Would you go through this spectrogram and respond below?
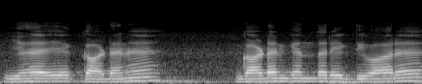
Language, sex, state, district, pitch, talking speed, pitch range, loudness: Hindi, male, Uttar Pradesh, Shamli, 140 Hz, 140 wpm, 130-145 Hz, -15 LUFS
